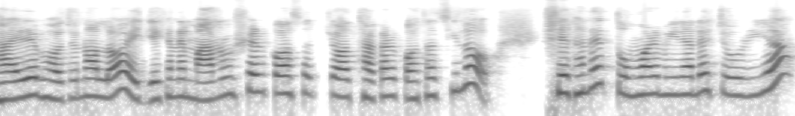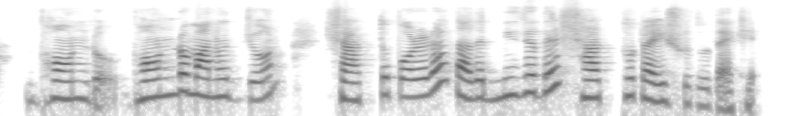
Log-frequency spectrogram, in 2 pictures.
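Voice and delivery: ordinary talk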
